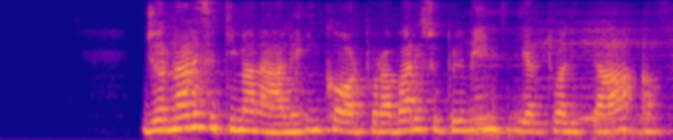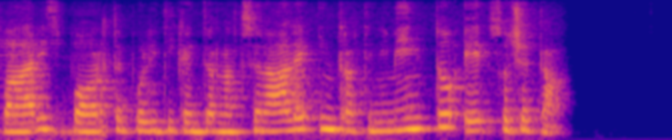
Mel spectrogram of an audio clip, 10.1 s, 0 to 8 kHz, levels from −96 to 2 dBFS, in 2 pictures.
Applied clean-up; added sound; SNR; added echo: neural separator model SepFormer DNS4.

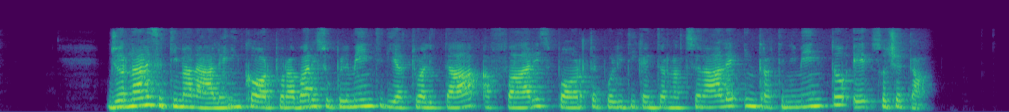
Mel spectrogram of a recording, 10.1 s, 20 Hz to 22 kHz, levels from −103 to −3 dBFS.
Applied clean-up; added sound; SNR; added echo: none; none; none; none.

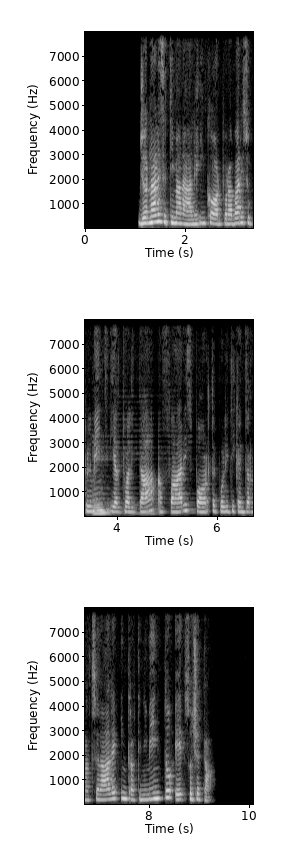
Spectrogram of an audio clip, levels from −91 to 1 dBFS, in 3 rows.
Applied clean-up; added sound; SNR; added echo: neural mask model DeepFilterNet 3.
